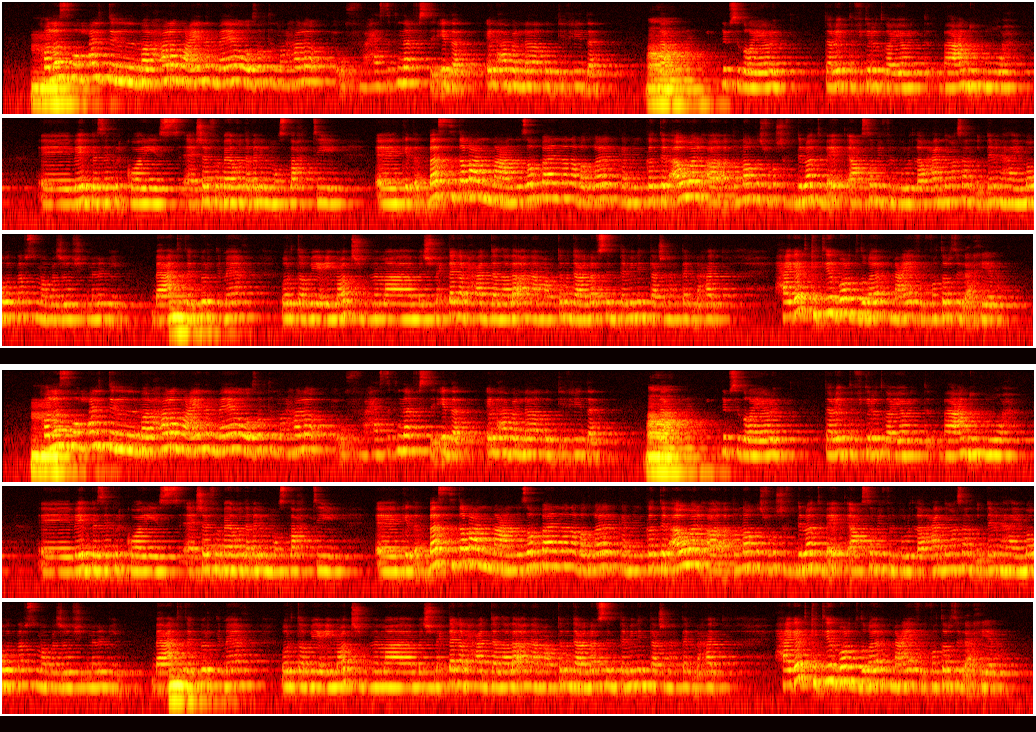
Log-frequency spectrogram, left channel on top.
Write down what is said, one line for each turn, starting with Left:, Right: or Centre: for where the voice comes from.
Right: امم
Centre: خلاص مرحلة المرحلة معينة ما وصلت لمرحلة وحسيت نفسي ايه ده ايه الهبل اللي انا كنت فيه ده
Right: اه
Centre: لا لبسي اتغيرت طريقة تفكيري اتغيرت بقى عنده طموح آه، بقيت بذاكر كويس آه، شايفه بقى واخده بالي من مصلحتي آه، كده بس طبعا مع النظام بقى ان انا بتغير كميول كنت الاول آه، اتناقش واخش في دلوقتي بقيت اعصابي في البرود لو حد مثلا قدامي هيموت نفسه ما بشغلش دماغي بيه بقى
Right: مم.
Centre: عندي تكبير دماغ غير طبيعي ما عدتش ب- ما مش محتاجه لحد انا لا انا معتمده على نفسي انت مين انت عشان احتاج لحد حاجات كتير برضو اتغيرت معايا في الفترة الأخيرة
